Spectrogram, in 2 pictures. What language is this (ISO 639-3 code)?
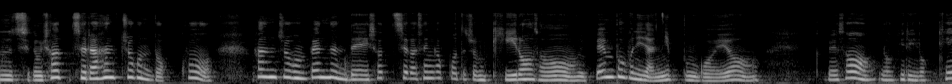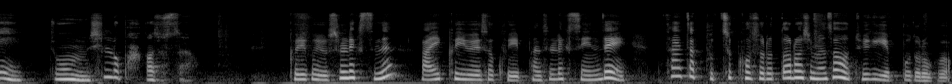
kor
